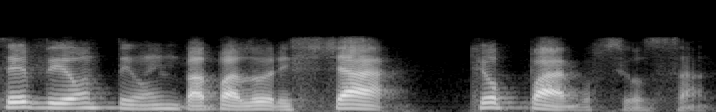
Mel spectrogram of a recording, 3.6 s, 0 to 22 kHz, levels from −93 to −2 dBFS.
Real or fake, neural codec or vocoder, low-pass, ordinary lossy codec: fake; codec, 16 kHz, 1 kbps, FunCodec, trained on LibriTTS, 50 frames a second; 5.4 kHz; Opus, 32 kbps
